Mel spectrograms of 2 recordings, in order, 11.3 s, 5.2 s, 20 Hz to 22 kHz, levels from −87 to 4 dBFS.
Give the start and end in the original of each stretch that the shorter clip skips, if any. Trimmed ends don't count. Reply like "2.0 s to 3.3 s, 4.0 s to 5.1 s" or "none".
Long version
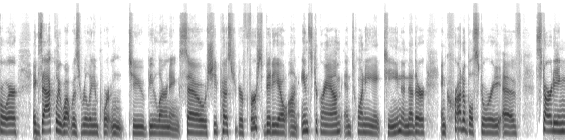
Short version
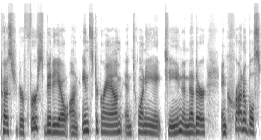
none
